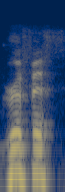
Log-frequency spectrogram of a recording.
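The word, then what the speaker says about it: Gruffydd: uh gwyneth like the the double d sound is pronounced th in welsh so it's it's that's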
